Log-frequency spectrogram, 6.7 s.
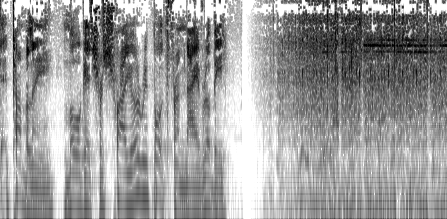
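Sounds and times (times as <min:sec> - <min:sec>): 
speech: 0:00.0 - 0:03.5
idling car engines in traffic jam: 0:04.0 - 0:06.6.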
